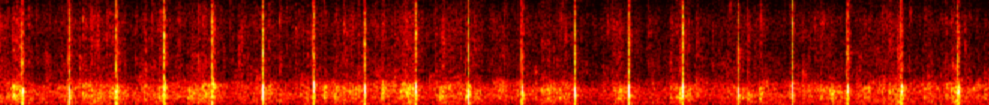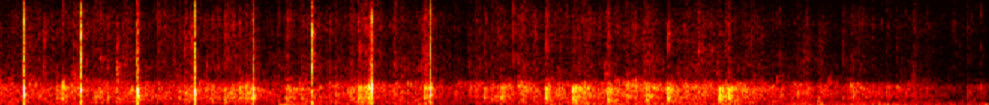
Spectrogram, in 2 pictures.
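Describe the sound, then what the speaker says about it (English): Applause from a gathered audience honoring students at a high school event rolls on steadily, with one nearby person's sharp, evenly timed claps standing out before the sound thins into softer crowd clapping. "Let's give a well-deserved round of applause recognizing our students."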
